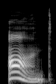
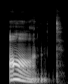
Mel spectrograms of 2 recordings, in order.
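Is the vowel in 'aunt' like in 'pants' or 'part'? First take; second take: part; part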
